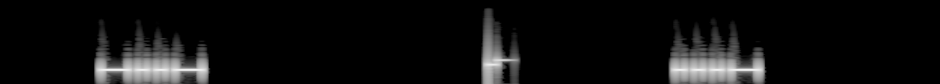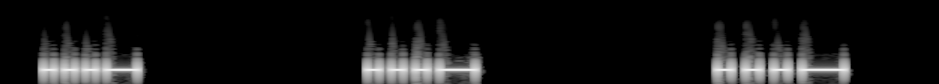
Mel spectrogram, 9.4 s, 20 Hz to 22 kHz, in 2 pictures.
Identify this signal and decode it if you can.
Morse code, heard as a keyed tone, about 23 wpm, spaced as for 7 wpm, 700 Hz. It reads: X VVVV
